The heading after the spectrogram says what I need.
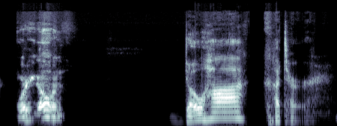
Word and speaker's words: Qatar: I' I've heard cutter, too, but it's gone by Qatar because I I feel like it's one of those things where it's like saying it wrong is what everyone calls it. Qatar. So, when you say it correctly, cutter, everyone's like where?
